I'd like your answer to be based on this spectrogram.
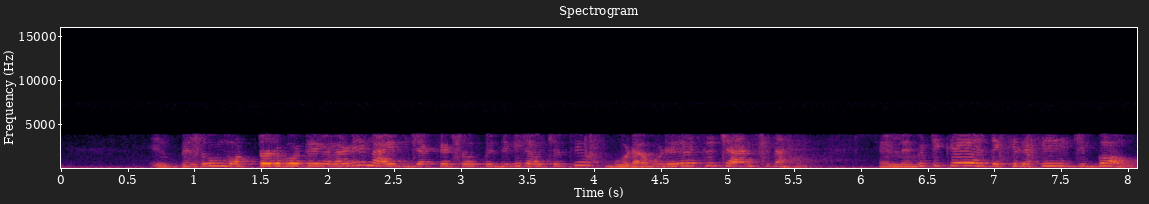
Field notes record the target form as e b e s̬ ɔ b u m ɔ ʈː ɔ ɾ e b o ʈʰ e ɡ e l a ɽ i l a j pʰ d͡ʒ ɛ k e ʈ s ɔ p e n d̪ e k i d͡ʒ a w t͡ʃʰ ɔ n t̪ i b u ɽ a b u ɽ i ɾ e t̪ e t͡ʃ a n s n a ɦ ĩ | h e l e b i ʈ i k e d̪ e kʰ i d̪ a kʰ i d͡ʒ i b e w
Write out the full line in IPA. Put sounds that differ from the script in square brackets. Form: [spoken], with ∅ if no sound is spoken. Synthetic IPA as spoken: e b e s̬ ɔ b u m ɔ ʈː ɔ ɾ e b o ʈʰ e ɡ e l a ɽ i l a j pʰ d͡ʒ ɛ k e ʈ s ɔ p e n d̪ [i] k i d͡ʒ a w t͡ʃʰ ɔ n t̪ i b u ɽ a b u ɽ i ɾ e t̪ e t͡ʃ a n s n a ɦ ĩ | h e l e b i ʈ i k e d̪ e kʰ i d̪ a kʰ i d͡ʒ i b [a] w

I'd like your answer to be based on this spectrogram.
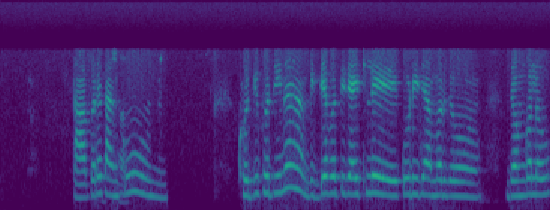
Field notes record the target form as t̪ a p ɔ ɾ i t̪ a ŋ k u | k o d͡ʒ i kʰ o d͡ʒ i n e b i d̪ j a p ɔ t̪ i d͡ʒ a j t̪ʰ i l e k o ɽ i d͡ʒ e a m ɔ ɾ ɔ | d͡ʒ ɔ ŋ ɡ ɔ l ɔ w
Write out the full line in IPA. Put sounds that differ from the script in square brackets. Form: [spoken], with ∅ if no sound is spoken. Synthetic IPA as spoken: t̪ a p ɔ ɾ [e] t̪ a ŋ k u | [kʰ] o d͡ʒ i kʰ o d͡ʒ i n [a] b i d̪ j a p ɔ t̪ i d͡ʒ a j t̪ʰ i l e k o ɽ i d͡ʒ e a m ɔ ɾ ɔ | d͡ʒ ɔ ŋ ɡ ɔ l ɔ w

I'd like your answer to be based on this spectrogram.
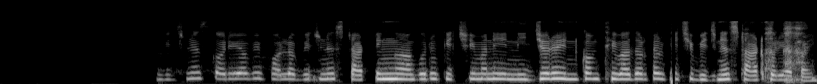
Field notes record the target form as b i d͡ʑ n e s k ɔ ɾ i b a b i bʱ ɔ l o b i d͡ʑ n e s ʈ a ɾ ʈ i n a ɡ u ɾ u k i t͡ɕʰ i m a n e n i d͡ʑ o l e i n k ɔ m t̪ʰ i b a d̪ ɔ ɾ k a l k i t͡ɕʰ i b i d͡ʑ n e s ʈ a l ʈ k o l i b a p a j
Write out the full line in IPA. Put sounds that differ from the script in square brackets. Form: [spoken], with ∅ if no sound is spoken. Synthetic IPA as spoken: b i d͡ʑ n e s k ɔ ɾ i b a b i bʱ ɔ l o b i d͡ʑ n e s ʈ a ɾ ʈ i [ŋ] a ɡ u ɾ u k i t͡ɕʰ i m a n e n i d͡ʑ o [ɾ] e i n k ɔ m t̪ʰ i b a d̪ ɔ ɾ k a [ɾ] k i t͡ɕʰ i b i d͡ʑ n e s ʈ a [ɾ] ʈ k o [ɾ] i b a p a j

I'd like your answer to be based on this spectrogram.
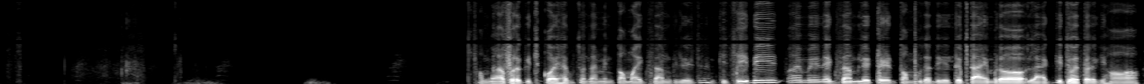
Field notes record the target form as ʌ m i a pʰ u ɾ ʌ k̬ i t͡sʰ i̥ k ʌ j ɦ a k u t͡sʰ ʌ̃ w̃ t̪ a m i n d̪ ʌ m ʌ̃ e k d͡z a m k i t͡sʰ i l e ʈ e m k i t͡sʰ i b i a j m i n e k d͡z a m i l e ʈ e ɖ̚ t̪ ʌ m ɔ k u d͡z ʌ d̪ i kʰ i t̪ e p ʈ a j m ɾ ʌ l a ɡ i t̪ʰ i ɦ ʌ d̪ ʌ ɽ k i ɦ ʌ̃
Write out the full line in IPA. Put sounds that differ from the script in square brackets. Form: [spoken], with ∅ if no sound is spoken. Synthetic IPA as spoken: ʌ m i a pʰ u ɾ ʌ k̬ i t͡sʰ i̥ k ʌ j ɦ a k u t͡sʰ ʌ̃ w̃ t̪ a m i n [t̪] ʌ m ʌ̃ e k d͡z a m k i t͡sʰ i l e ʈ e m k i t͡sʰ i b i a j m i n e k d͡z a m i l e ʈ e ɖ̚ t̪ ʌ m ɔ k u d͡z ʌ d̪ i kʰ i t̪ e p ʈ a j m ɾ ʌ l a ɡ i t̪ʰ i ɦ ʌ [t̪] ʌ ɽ k i ɦ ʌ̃

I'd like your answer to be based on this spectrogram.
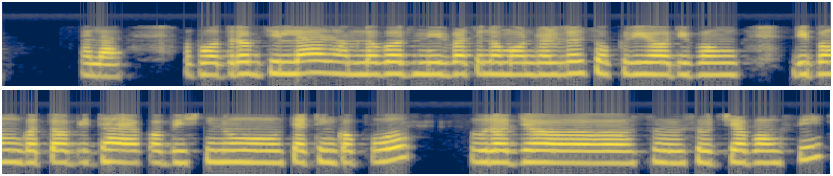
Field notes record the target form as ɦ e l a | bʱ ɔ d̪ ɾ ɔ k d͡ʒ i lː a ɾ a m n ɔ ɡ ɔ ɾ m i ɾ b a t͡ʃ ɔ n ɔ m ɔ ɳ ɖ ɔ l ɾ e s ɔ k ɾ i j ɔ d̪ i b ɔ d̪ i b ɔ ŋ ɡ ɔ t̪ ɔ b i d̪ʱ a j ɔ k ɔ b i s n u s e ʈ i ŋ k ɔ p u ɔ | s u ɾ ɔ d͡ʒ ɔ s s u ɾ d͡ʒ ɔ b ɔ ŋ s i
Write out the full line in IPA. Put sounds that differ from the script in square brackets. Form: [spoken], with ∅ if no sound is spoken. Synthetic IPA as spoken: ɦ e l a | bʱ ɔ d̪ ɾ ɔ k d͡ʒ i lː a ɾ a m n ɔ ɡ ɔ ɾ [n] i ɾ b a t͡ʃ ɔ n ɔ m ɔ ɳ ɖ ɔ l ɾ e s ɔ k ɾ i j ɔ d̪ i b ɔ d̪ i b ɔ ŋ ɡ ɔ t̪ ɔ b i d̪ʱ a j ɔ k ɔ b i s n u s e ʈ i ŋ k ɔ p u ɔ | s u ɾ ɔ d͡ʒ ɔ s s u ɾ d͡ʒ ɔ b ɔ ŋ s i

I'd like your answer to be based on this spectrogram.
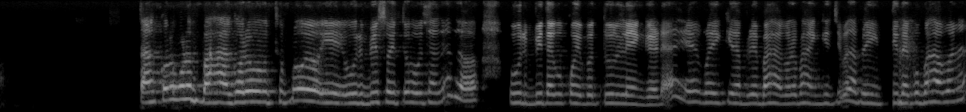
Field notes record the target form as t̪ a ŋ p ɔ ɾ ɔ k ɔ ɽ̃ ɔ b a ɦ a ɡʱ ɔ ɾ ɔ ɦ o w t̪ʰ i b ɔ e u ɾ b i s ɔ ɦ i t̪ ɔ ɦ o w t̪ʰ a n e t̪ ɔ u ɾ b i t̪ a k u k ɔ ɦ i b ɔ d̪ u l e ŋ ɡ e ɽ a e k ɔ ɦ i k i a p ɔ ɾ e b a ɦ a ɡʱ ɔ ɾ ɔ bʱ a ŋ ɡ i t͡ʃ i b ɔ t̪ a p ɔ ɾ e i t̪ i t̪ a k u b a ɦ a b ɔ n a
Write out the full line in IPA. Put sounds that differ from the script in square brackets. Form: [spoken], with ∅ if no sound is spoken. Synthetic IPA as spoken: t̪ a ŋ [k] ɔ ɾ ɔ k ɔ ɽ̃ ɔ b a ɦ a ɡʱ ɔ ɾ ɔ ɦ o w t̪ʰ i b ɔ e u ɾ b i s ɔ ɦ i t̪ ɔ ɦ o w t̪ʰ a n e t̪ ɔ u ɾ b i t̪ a k u k ɔ ɦ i b ɔ [t̪] u l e ŋ ɡ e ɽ a e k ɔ ɦ i k i a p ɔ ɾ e b a ɦ a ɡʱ ɔ ɾ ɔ bʱ a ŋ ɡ i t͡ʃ i b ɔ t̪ a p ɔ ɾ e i t̪ i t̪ a k u b a ɦ a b ɔ n a

